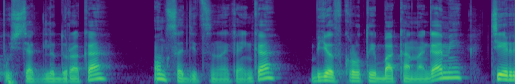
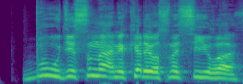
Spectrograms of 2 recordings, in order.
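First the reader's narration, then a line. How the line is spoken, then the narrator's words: Shouting. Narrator (Russian): закричал тогда Гаврила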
